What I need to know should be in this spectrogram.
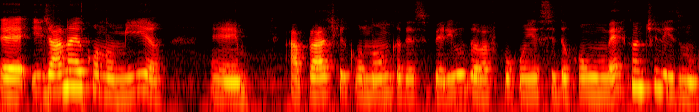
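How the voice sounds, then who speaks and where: Speaking at a fairly slow pace, a woman has medium pitch and an unremarkable speaking voice. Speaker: history teacher. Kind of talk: lecture. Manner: frequent fillers and self-corrections.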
